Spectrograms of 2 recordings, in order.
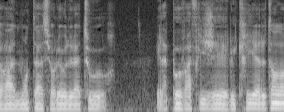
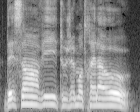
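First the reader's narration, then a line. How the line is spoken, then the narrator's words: Shouting with full force. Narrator (French): la Barbe Bleue criait de toutes ses forces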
